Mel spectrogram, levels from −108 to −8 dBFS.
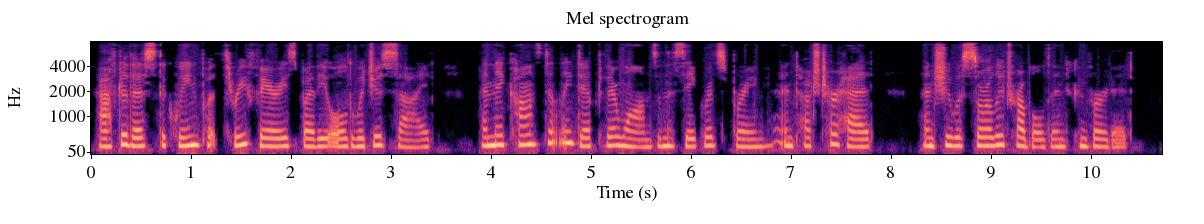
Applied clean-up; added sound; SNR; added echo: none; none; none; none.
